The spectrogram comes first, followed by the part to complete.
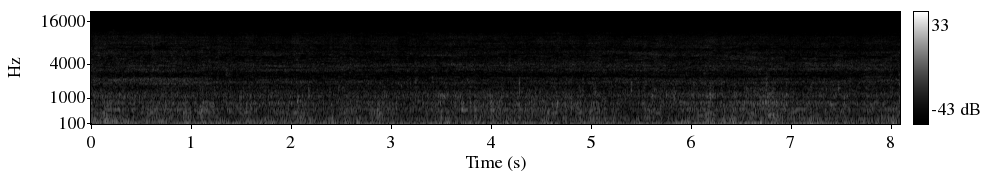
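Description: Yamaha 115 outboard motors idling with a steady low hum.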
